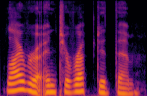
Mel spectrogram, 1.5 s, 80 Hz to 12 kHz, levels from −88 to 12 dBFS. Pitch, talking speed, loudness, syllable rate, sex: 185 Hz, 120 wpm, -17 LUFS, 5.3 syllables/s, female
